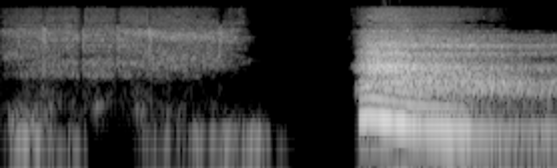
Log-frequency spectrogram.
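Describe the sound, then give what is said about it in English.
A deep breath is drawn in with a long, airy hiss, followed after a brief silence by a louder, voiced sighing exhale whose tone sags slightly as it trails off. “let's just close out with one more deep breath in”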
